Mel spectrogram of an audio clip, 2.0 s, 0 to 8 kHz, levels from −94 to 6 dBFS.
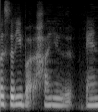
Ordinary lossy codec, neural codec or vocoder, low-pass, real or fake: none; codec, 16 kHz, 0.3 kbps, FocalCodec; none; fake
